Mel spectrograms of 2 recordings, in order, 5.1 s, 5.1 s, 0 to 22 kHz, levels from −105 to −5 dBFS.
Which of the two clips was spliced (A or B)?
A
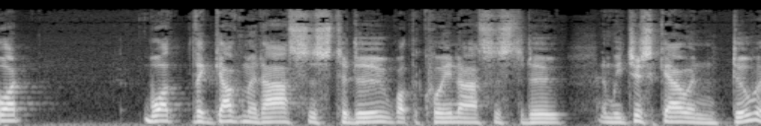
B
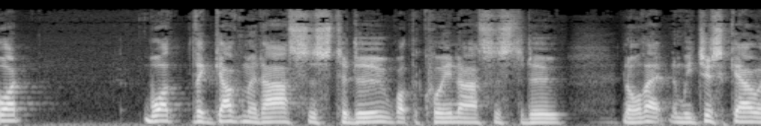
A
